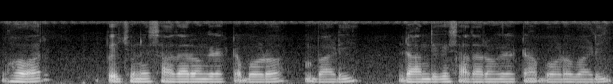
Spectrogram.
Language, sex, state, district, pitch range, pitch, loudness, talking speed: Bengali, male, West Bengal, Paschim Medinipur, 120-125 Hz, 120 Hz, -17 LUFS, 145 wpm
